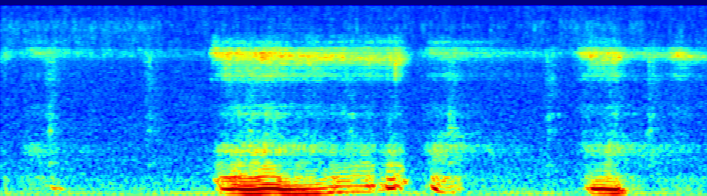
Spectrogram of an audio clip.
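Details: Low, fluttering snores from a sleeping dog: a long rumbling breath followed by shorter snorts; ordinary snoring.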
